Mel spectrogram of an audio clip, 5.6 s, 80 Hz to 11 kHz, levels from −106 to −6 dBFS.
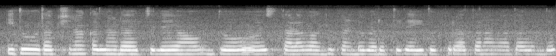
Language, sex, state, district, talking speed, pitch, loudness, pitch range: Kannada, female, Karnataka, Dakshina Kannada, 120 wpm, 225 Hz, -14 LUFS, 220-230 Hz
